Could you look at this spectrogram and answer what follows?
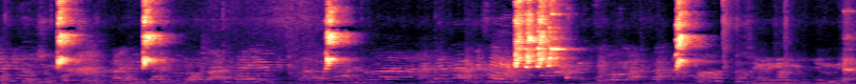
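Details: Lovebird producing piercing, rasping squawks at irregular intervals, one drawn out and buzzy, with quieter twittering notes in between.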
